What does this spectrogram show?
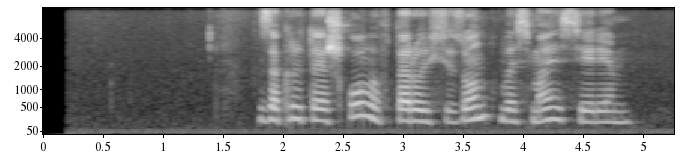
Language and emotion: Russian, neutral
